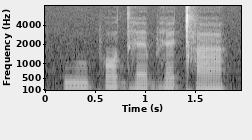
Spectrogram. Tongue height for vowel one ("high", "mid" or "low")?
high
